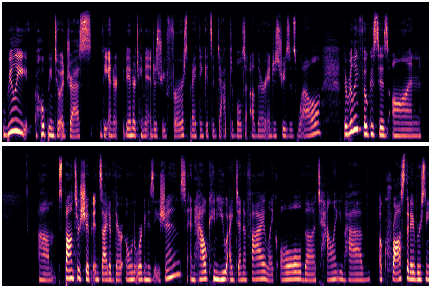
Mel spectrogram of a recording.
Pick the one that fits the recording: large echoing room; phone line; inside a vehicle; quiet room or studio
quiet room or studio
